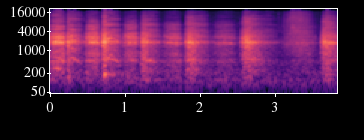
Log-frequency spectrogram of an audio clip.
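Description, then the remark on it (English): A string of sharp, breathy gasps and heavy panting breaths, fairly loud, coming in quick irregular bursts with no talking, as Nebuchadnezzar wakes from a recurring dream with a gasp and sits up in bed. “And at the end, when the large comet strikes and everything explodes, with a gasp, he sits up in bed.”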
